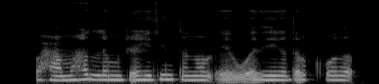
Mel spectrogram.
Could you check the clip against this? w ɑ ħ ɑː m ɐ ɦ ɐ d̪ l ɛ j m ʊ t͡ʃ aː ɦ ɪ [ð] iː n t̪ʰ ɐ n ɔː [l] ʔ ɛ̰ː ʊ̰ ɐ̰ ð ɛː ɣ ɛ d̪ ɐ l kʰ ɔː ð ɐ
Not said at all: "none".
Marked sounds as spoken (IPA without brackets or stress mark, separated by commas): ð, l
